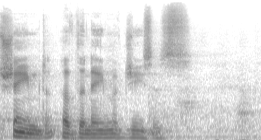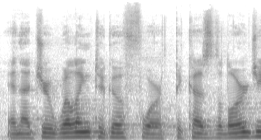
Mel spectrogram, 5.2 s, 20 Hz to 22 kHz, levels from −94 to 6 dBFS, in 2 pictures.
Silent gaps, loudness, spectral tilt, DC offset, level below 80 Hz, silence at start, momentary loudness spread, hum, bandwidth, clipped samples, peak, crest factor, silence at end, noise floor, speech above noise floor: none; -35 LUFS; -5.5 dB/octave; under 0.1%; -66 dBFS; 0 s; 12 LU; none; 19.5 kHz; under 0.1%; -16 dBFS; 18 dB; 0 s; -60 dBFS; 27 dB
